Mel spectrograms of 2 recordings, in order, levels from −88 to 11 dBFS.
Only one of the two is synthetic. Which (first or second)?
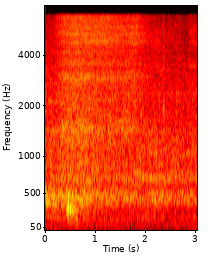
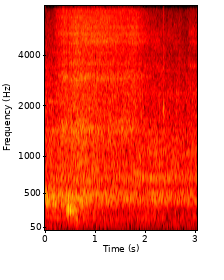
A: second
